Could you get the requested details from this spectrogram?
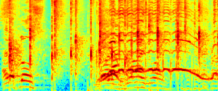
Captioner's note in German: Jubel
